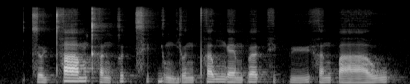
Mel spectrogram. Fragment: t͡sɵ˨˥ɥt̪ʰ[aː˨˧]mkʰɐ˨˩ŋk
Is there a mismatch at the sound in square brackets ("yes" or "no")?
yes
